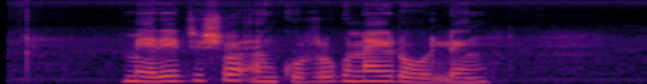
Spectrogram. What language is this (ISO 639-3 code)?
mas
